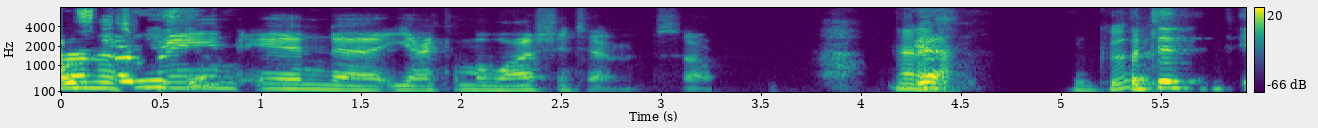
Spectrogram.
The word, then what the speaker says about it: Yakima: How do you pronounce it? It's Yakima.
